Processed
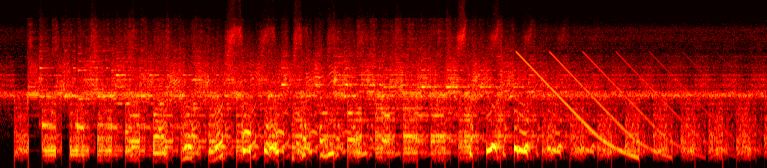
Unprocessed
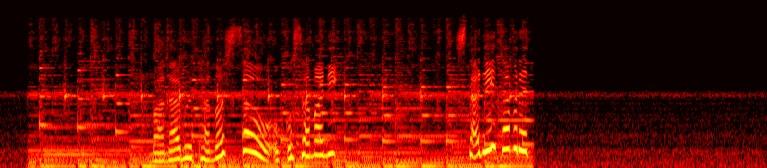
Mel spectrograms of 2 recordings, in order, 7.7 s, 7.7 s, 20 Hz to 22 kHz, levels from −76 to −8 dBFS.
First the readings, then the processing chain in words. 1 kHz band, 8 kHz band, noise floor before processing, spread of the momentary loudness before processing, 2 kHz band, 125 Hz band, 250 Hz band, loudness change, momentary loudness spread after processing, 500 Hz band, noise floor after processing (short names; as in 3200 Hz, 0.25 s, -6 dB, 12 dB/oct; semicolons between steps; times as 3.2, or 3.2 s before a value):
+1.0 dB, +6.0 dB, -54 dBFS, 11 LU, +7.5 dB, under -25 dB, -9.5 dB, 0.0 dB, 8 LU, 0.0 dB, -38 dBFS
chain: HPF 210 Hz 24 dB/oct; overdrive pedal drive 33 dB, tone 3500 Hz, clips at -13.5 dBFS; added noise pink -46 dBFS; compressor, threshold -23 dBFS, peak gain reduction 6.5 dB; LFO high-pass square 3.6 Hz 480–2900 Hz; painted sound fall, 5.15–6.39, 270–6300 Hz -31 dBFS; thinning echo 0.333 s, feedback 60%, high-pass 320 Hz, level -5.5 dB; gain -5.5 dB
